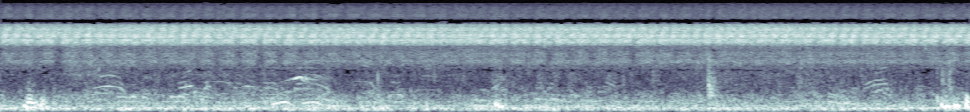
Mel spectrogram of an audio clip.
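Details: Sunset cicada chorus from the steep Crimean coast at Cape Fiolent: a dense, constant high-pitched buzzing sheet of sound, with soft rising and falling chirps from birds scattered below it.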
